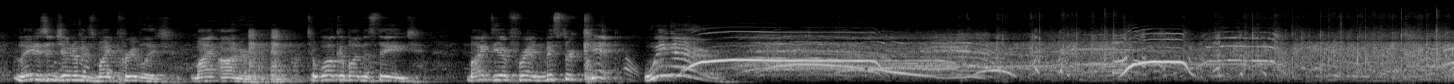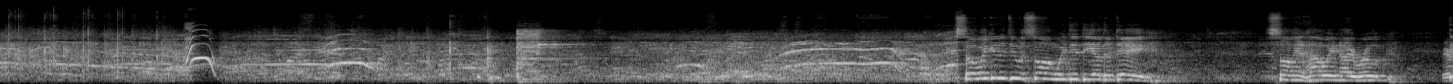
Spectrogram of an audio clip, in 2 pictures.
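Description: A rock band plays loudly in an echoing hall.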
